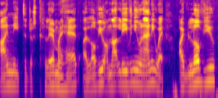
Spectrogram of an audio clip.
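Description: On a very clean recording with a silent background, a man speaks with an Irish accent and ordinary pitch variation. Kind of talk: casual chat.

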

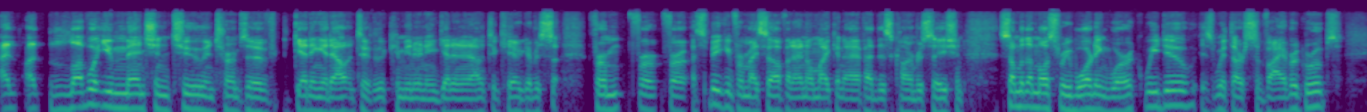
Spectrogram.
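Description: Fairly quick and fairly even in intonation, a normal speaking voice comes through with a dry, close sound and no echo. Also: man, quiet background. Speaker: podcast co-host. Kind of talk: casual podcast conversation.

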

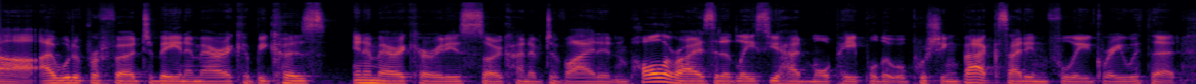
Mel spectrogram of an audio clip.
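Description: Speaking at a fairly quick pace with hardly any pauses, a man with an Australian accent shows ordinary pitch variation. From Australia (Albury, New South Wales). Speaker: podcast host and journalist. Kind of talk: casual interview chat.

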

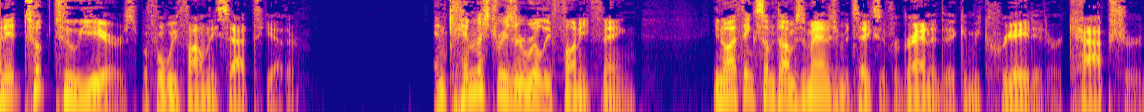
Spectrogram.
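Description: A man at medium pitch, very fast and somewhat breathy, with very wide pitch swings, a dry, close sound with no echo, and a quiet background. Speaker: sports radio co-host. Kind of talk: casual chat. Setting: studio.

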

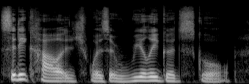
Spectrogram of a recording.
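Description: A woman in a New York accent speaks at a moderate pace. Her pitch is very deep and low, with ordinary variation. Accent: Bronx New York. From New York, the Bronx. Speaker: casting director. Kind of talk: interview conversation. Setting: studio.

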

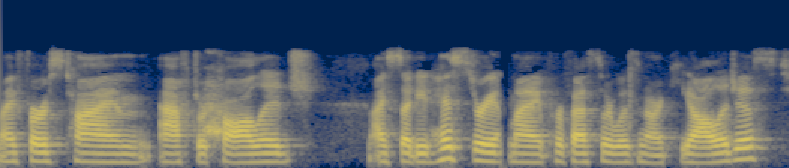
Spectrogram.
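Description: This is a woman with a plain, everyday voice and an American accent. Her pitch is fairly low and her pace moderate. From Connecticut, US. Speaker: podcast guest sharing life story. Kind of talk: interview, personal testimony.

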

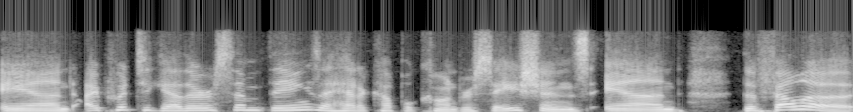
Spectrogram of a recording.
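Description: Lively intonation comes through in an Upper Midwest accent. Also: woman. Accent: Upper Midwest American. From Milwaukee, Wisconsin. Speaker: author and food scientist. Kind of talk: interview conversation.

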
